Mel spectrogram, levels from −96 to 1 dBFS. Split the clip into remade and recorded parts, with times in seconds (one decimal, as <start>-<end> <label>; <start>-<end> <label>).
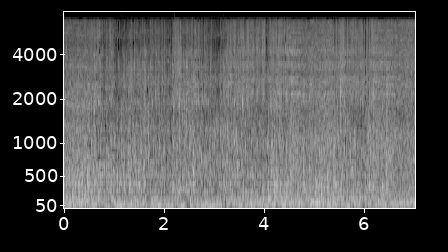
0.0-0.5 recorded; 0.5-4.5 remade; 4.5-5.4 recorded; 5.4-6.2 remade; 6.2-7.0 recorded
